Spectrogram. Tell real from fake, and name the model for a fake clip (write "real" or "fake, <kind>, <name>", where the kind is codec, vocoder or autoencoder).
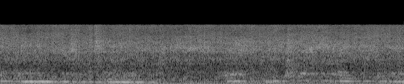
fake, codec, DAC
